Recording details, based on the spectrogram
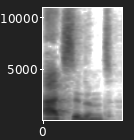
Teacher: vous avez accentuation sur la première syllabe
